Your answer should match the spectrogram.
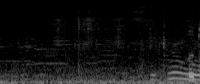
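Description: Faint in-store background music over low shop hum, with a woman starting to speak near the end.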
